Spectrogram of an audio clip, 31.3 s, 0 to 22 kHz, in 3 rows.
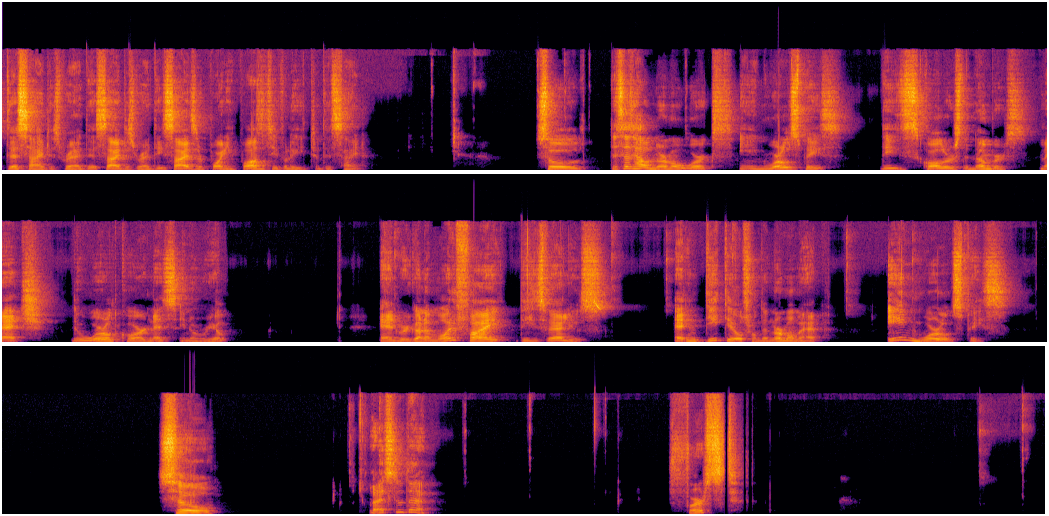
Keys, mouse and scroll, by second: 4.0 click, 4.0-5.6 right drag, 6.6 click, 6.6-7.6 right drag, 14.0 click, 15.6 click, 16.8 click, 18.6-20.5 right drag, 19.3 click, 24.1 right click, 25.3 click, 30.4 click.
